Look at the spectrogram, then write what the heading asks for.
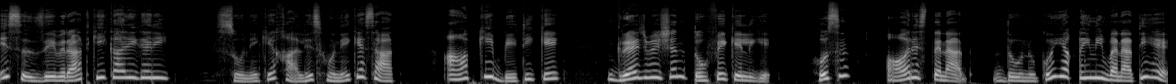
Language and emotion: Urdu, happy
